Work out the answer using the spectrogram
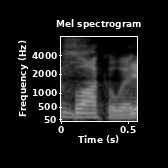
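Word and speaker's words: Błachowicz: The other one, I think I'm pronouncing right, Blachowicz. – Yeah, Jan Blachowicz.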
